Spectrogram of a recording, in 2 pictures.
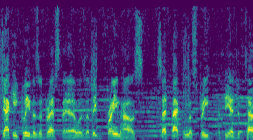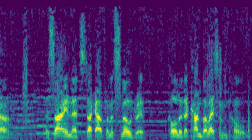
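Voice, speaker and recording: Low, dry radio private investigator played by a man. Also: moderate pace, lightly acted. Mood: dry, businesslike. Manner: dry, clipped, wry. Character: wry, businesslike freelance male insurance investigator. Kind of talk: 1950s radio detective acting and first-person narration. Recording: muffled old radio recording with music.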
